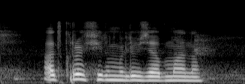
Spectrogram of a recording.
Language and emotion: Russian, neutral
